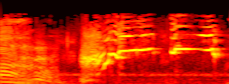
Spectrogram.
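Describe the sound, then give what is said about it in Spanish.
A dog attacks with loud snarls and sharp yelping cries in a few quick bursts over about two seconds, with no talking, as it leaps at a man's hand and sinks its teeth into it. “Yo qué sé y el perro, de un salto, sorprendiendo a todos, se arrojó contra la mano del huésped, hundiendo sus dientes en ella.”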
